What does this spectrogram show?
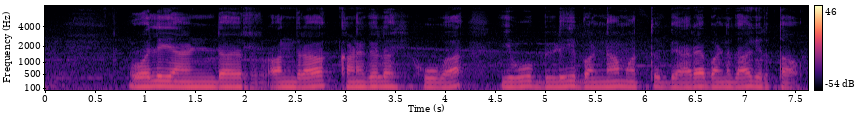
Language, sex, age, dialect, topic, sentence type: Kannada, male, 18-24, Northeastern, agriculture, statement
